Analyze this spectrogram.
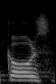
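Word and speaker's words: CORS: that we're announcing is codes yes it rhymes with doors uh and so we will be releasing cores uh this this um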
